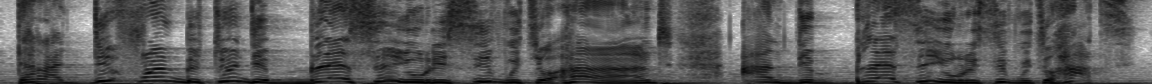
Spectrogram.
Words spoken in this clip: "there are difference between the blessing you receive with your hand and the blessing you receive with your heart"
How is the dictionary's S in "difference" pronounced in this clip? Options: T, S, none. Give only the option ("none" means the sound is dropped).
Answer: none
